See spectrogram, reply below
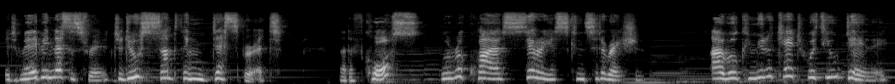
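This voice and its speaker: A woman plays a grand young society lady from a Victorian comedy. Her voice is high, with precise, theatrical declamation. She is self-assured and romantic, with faint music behind her. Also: lively intonation, moderate pace, a bit bright, husky, full character voice. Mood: brisk. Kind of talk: stage comedy dramatic reading. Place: home, recorded over video call.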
